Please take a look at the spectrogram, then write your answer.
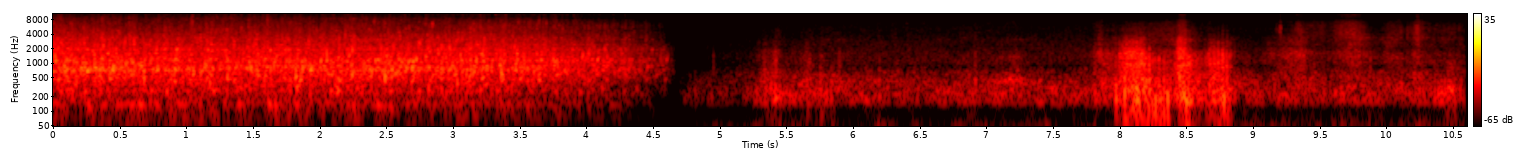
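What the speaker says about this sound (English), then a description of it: "Had the sounds of the creek going on." A creek flows beside a backcountry campsite on the Washington Backcountry Discovery Route, a steady, full rushing of water for several seconds before it cuts off abruptly to a quieter background with brief close rustling.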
